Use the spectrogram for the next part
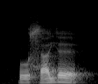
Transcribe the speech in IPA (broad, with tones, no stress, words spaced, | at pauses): o˨sa˨˦jɛ˦˨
